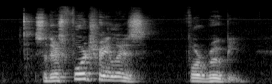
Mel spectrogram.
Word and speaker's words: RWBY: I don't actually know why our wby is pronounced Ruby but uh it is so right so the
